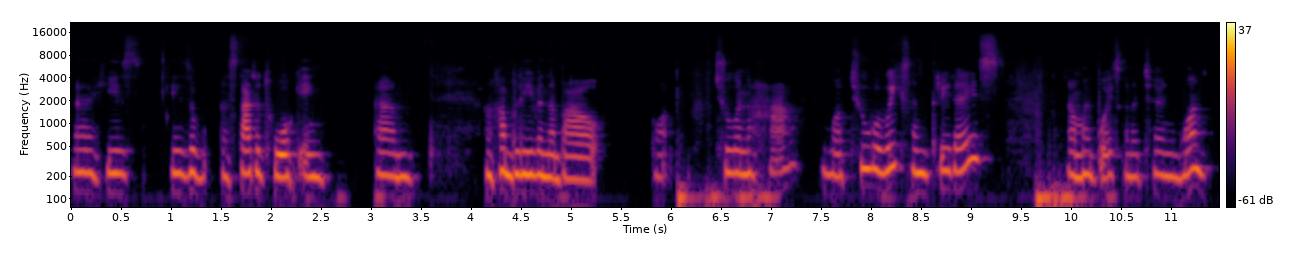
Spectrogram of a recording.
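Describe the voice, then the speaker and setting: A young adult woman whose first language is Lithuanian, chatting casually on a livestream, halting and full of fillers and restarts. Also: medium pitch, dark tone, breathy edge, highs cut off. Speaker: livestream host. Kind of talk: casual live chat about comics.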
